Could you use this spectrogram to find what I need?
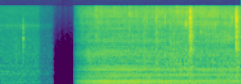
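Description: Loud, steady engine rumble from an off-road concept vehicle fitted with a custom suspension system, starting after a brief silence that follows a quieter stretch of noise.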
